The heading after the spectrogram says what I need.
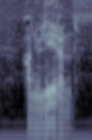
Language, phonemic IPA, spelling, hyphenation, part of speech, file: Dutch, /ɑnyˈleːrə(n)/, annuleren, an‧nu‧le‧ren, verb, Nl-annuleren.ogg
- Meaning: 1. to cancel 2. to annul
